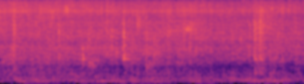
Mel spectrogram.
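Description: Bok choy in oyster sauce bubbles and sizzles softly in a frying pan, with a few scattered scraping stir strokes over a steady low hiss, quiet and close without speech.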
